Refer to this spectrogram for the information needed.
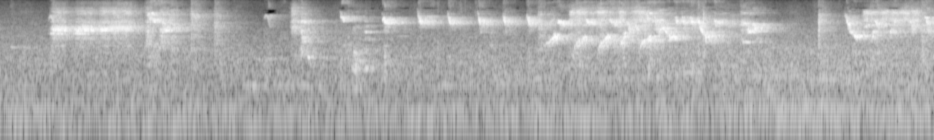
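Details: White-rumped shama, a small long-tailed bird, singing in competition while flicking its tail and hopping along the perch: rapid high chattering phrases with sharp thin notes and short bursts, changing constantly.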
